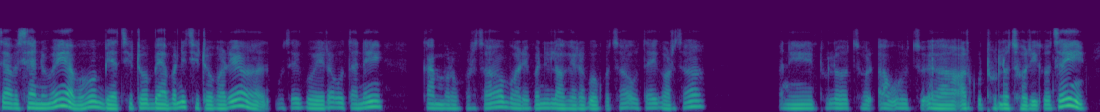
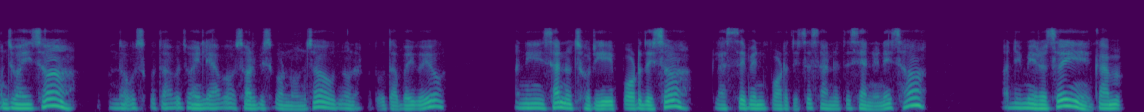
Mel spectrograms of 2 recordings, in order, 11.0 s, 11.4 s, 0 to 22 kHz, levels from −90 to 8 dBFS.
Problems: constant background noise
